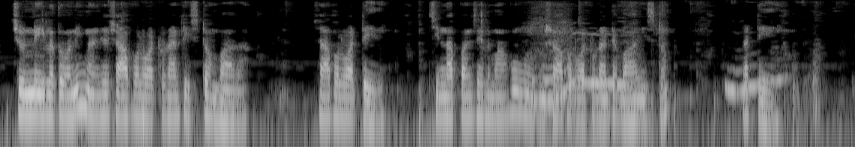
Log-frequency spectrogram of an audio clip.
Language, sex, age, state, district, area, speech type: Telugu, female, 45-60, Telangana, Jagtial, rural, spontaneous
